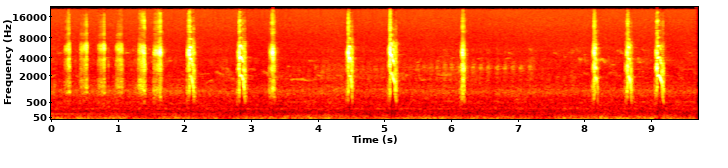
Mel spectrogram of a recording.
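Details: Baby woodpecker ready to leave the nest, trying to get out of its nest hole: sharp, harsh calls in quick bursts, then spaced about a second apart, over a steady background hum.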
